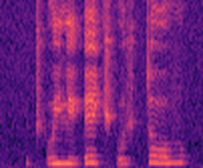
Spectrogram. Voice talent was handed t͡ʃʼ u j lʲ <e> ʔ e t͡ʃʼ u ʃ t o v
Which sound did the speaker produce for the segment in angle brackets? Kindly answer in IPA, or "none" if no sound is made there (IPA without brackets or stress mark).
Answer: e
